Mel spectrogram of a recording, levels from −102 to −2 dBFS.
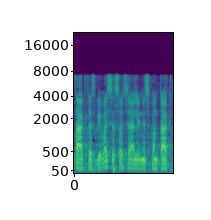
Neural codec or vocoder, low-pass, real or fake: vocoder, 44.1 kHz, 128 mel bands every 256 samples, BigVGAN v2; 7.2 kHz; fake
